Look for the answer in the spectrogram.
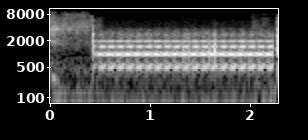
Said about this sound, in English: you actually have to dial in some extra numbers here. Uh, this is my pin code.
